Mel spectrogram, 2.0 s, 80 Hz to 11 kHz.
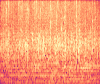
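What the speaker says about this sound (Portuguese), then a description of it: "Ele foi aplaudido de pé." A theatre audience gives Lionel Messi a standing ovation at the Ballon d'Or 2023 ceremony, a dense, steady wash of clapping that holds at full strength throughout.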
